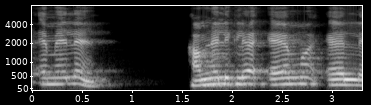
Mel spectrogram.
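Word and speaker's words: MLA: चलो जैसे अगर हम लिख ले एमएलए हमने लिख लिया एम एल ए होते है ना एमएलए सुने हैं अब अगर एमएलए देखते हैं तो भैया एमएलए भी देखने में कैसा है कंसोनेंट है कि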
